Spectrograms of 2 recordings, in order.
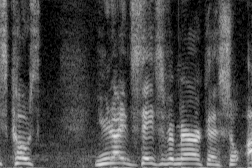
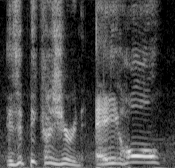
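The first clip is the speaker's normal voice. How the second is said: ordinary talk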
